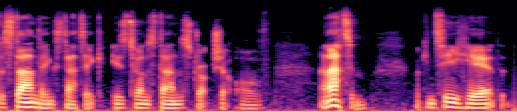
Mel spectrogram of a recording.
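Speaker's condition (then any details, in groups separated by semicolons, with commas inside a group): No condition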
